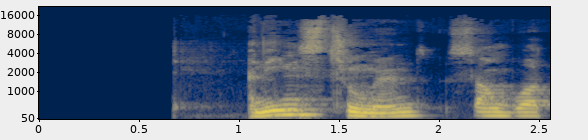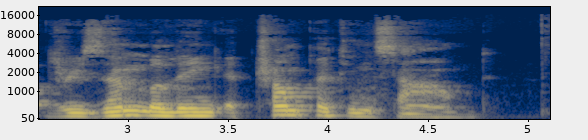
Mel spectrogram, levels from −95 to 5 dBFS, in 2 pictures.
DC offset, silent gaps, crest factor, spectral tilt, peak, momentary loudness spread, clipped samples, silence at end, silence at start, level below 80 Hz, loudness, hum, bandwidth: under 0.1%; none; 14 dB; -6.5 dB/octave; -2 dBFS; 12 LU; under 0.1%; 0.5 s; 1.05 s; -52 dBFS; -16 LUFS; none; 15 kHz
